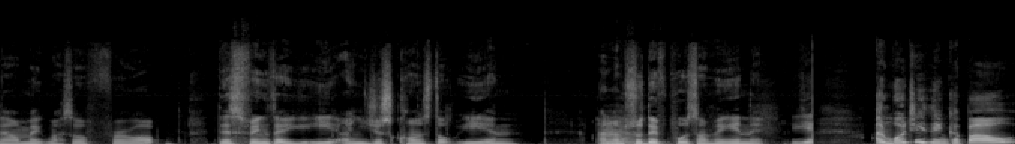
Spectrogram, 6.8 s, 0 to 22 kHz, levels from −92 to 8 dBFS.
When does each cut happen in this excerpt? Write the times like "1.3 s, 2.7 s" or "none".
1.2 s, 5.4 s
